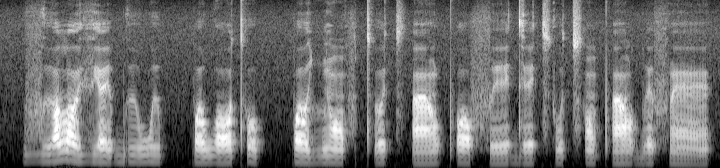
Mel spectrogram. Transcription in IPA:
vɨ lˠøvʲae̯bɨwɨ pːʌwɔtʼo pːʌ ʎɔ̃ftʼɵ t͡sʼão̯pʼɔ fede t͡sʼut͡sʼɔ̃pʼãlˠbe fɛ̃

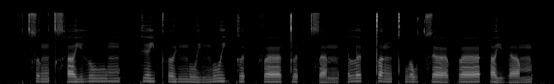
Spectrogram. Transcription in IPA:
t͡sʊ˨ŋt͡sʰɐ˨˥jluː˥m | ke˧jpʰɵ˨ɥn̪uː˨˩jn̪uː˥j kɵ˨t̚ fœː˨t̪ɵ˨t̚t͡sɐ˨˩n | lɵ˥t̚t̪ɐ˧ŋkʷʰɐ˨w t͡sœː˨˩pœː˨˥hɐ˨˩j lɐ˨˥m

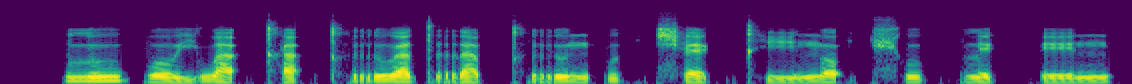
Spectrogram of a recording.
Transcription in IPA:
luː˥˩poː˩˦jwa˨˩ʔkʰa˨˩ʔ kʰru˥˩a̯tra˦˥p̚ kʰru˧npɯ˥˩k̚ t͡ɕʰɛː˨˩k̚tʰiː˩˦nɔ˦˥ʔ t͡ɕʰu˦˥k̚ ple˦˥k̚ ʔe˦˥n

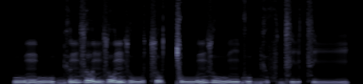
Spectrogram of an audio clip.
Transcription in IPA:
u˨˩˦muː˨˩˦ bʲu˧˥˧nzɤ˥˨nzo˦˥ nzuː˨˩˦t͡so˨˩˦ ǀuː˨˩˦nzuː˥˨ŋɡu˧˥˧ bʲu˧˥˧fd͡zi˨˩˦t͡siː˨˩˦

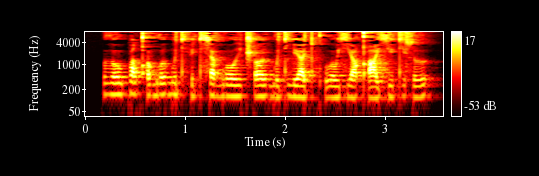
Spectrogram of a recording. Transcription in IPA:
ðou̯pulˠqʼu ɡʷei̯ɡʷatʲhɛtʲsa boːi̯t͡ʃʼʌːi̯ ɡʷʌtʲ lʲaːtʲkʷʼʌːu̯sʲau̯qʼai̯ sʲotʲusɯ

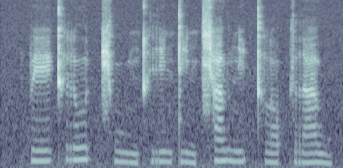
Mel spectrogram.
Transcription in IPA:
peː˦˥kʰroː˥˩t̚t͡ɕʰuː˨˩ŋ kʰri˧nti˨˩nt͡ɕʰa˥˩wni˦˥ʔ kʰlɔ˦˥ʔkra˥˩w

